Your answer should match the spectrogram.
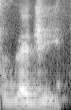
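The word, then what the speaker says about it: RGGI: regional greenhouse gas initiative which we pronounce reggie.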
